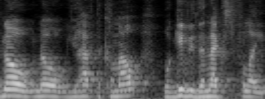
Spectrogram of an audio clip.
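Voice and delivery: ordinary talk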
